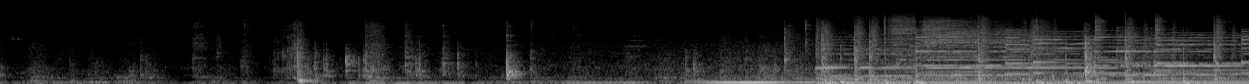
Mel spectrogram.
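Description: Screwdriver clicking and scraping on the screws of a small washing-machine motor and its plastic housing, with a few sharper knocks. About eight seconds in, background guitar music starts and carries on.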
